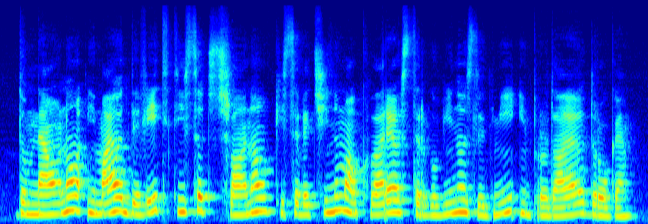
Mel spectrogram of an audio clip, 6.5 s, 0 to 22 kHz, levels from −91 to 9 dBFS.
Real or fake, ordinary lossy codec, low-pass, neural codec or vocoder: fake; none; 19.8 kHz; autoencoder, 48 kHz, 128 numbers a frame, DAC-VAE, trained on Japanese speech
